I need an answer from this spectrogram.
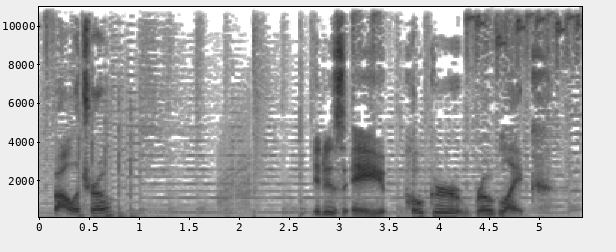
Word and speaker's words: Balatro: I am playing, fuck, I just went over how it's pronounced. It's Balatro.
